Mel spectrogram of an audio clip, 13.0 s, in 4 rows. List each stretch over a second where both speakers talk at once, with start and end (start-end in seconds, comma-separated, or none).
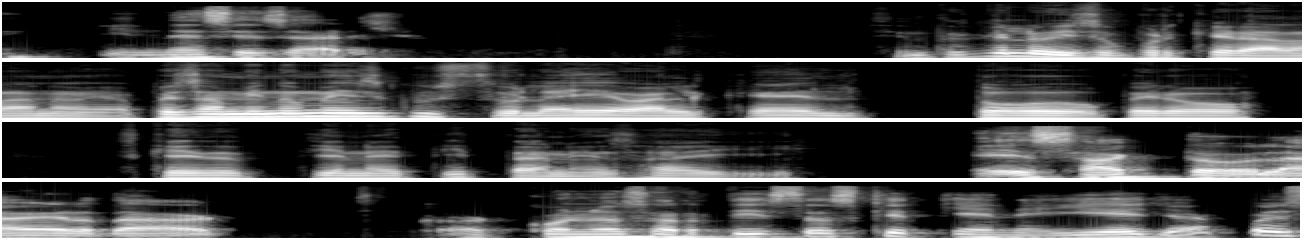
none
